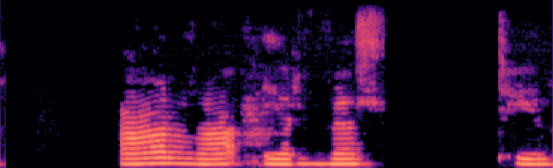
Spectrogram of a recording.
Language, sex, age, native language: Icelandic, male, 10, Icelandic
